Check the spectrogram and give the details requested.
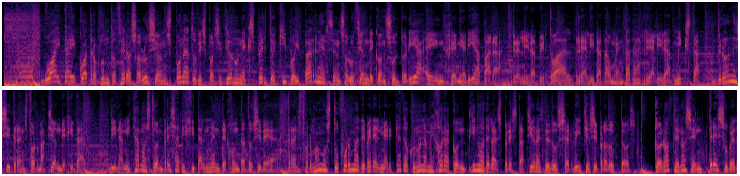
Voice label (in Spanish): cuña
